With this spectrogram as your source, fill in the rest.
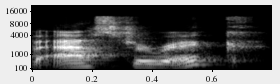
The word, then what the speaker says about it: asterisk: good it's of course it is spelled asterisk with the S before the K but it sounds like both you and I have swapped the K and the s that is my natural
